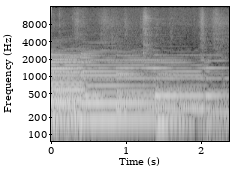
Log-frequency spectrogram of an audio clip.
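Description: Solo piano improvisation: a slow, sustained chord struck at the start, with single notes changing above and below it about every half second.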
